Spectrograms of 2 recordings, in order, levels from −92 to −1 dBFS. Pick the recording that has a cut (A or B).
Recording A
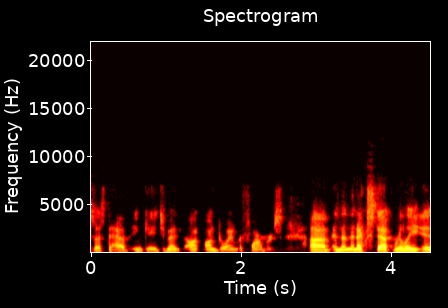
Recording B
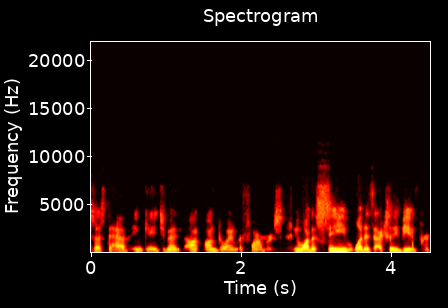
B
